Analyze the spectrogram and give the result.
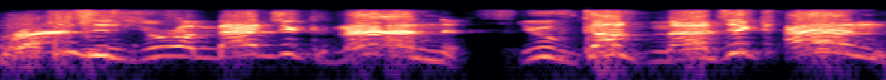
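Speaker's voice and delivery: shouting character voice. Voicing Bjorg reacting to Brandon's punch in a game: Bjorg yelling. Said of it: "Bjorg yells".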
